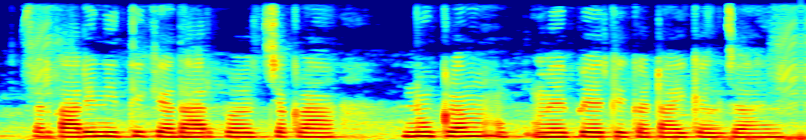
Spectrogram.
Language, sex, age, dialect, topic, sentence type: Magahi, female, 18-24, Central/Standard, banking, statement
